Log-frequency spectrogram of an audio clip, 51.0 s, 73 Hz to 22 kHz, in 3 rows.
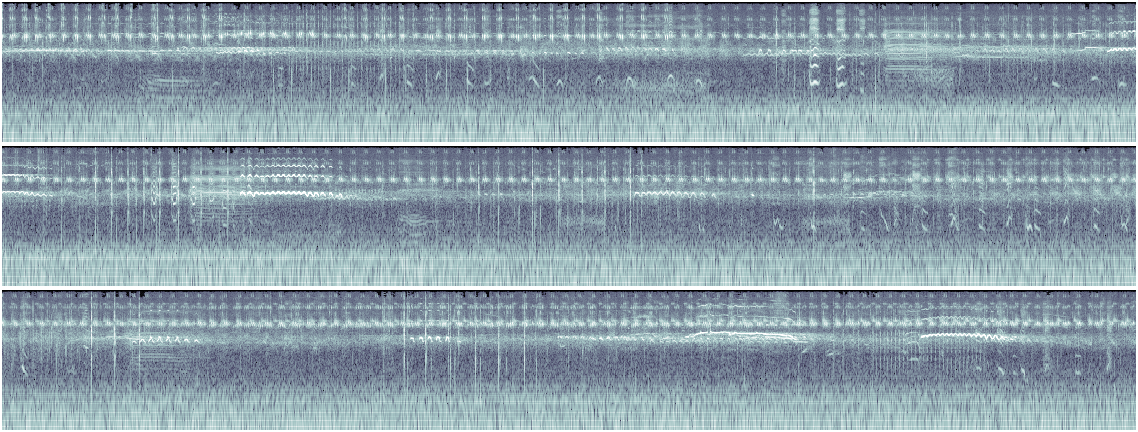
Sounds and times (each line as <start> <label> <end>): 0.0 cricket 51.0
0.4 white terns 38.0
1.5 laysan albatross 38.9
4.1 distant black-footed albatross 37.1
39.6 laysan albatross 51.0
40.1 white terns 51.0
